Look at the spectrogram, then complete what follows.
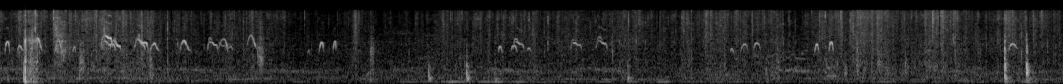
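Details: Pond duckling calling in bursts of short, high chirping peeps, several in a row, then quieter gaps; sharp knocks and splashy clatter break in at the start and end.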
